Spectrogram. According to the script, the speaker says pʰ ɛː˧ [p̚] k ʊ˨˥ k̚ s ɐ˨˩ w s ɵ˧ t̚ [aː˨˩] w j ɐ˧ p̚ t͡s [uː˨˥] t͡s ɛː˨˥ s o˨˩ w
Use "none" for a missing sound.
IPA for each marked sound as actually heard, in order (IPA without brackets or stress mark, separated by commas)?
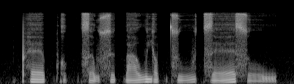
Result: p̚, aː˨˥, uː˨˥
